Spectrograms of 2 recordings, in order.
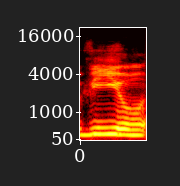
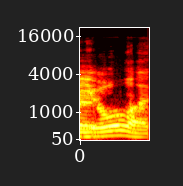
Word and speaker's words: viol: A viol. It's like a fat old violin. Yeah. So as your viola, is that not how it's pronounced? I played it. No, just viol. V-I-O-L. Sorry. V-I-O-L.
